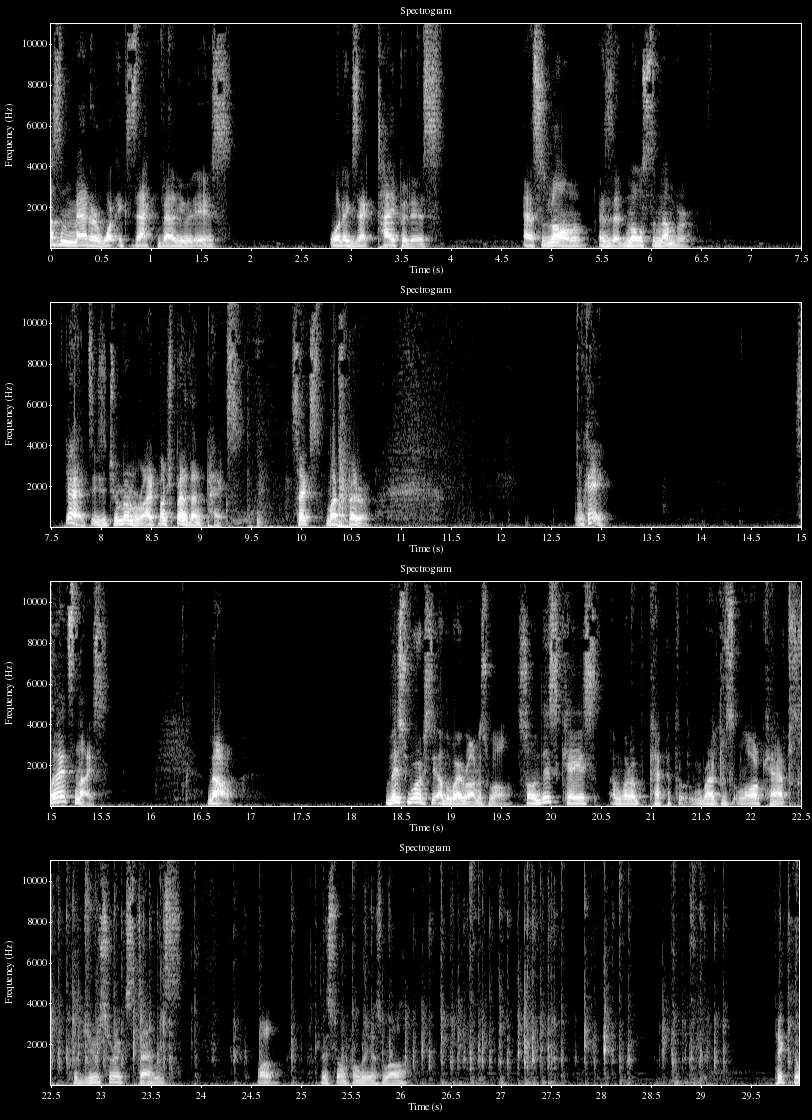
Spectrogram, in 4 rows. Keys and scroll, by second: 25.1 ctrl+shift+Left.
